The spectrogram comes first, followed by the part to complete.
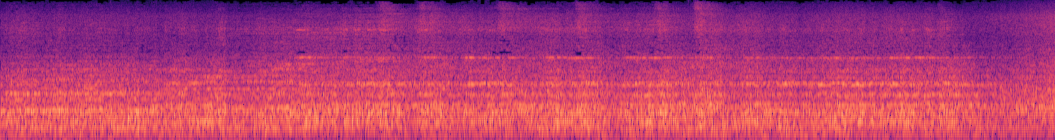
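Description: A multi-jet lagoon fountain show: a steady rush of spraying water mixed with long, held tones from the show's loudspeakers, steady and loud throughout.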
